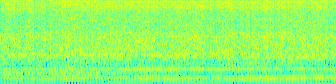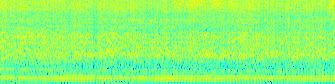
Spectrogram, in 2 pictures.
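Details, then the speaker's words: Old Lawn-Boy Loafer front mower two-stroke engine after needle and seat work, mixture screw set about one and a half turns: even steady buzz at constant speed without stumbling or surging; runs cleanly, though kill wire fails to shut it off. "I hook the kill wire back up but it runs we got running didn't need much"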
